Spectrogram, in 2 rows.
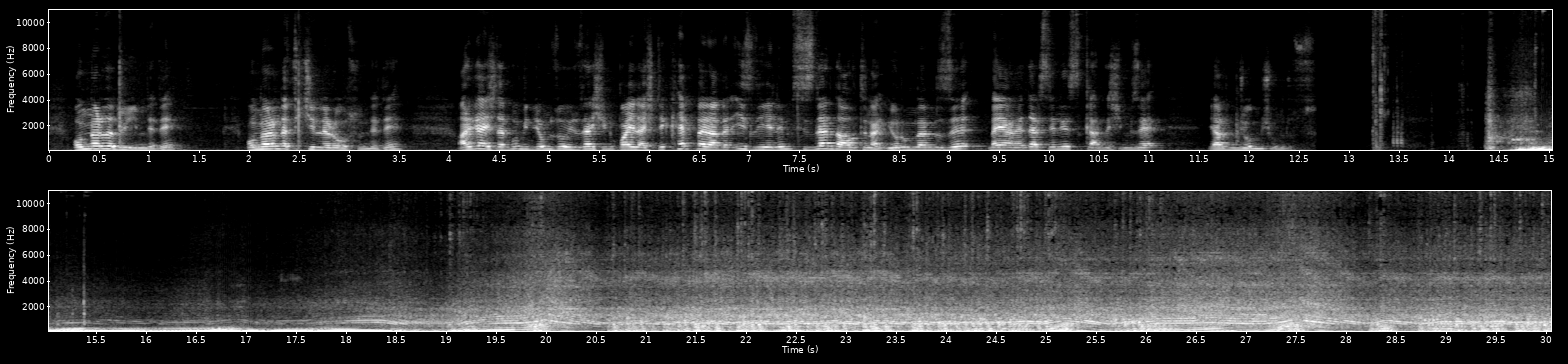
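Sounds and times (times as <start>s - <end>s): car engine starting and revving: 14.4s - 30.0s.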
